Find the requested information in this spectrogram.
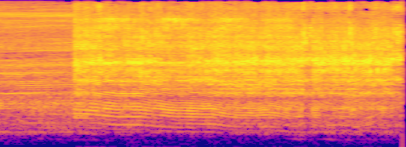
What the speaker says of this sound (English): I'm barely touching it, and the Dremel's hardly moving.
